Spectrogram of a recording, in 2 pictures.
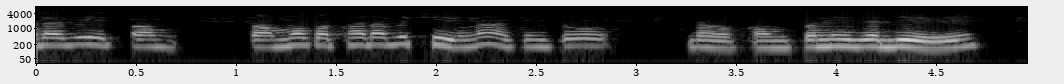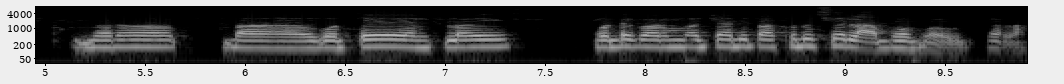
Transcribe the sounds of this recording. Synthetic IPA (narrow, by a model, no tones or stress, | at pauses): ɖabit̪ɔ | t̪ɔmɔkɔt̪ʰaɖabiʈʰiknakint̪u | d̪ekʰɔkɔmpanid͡ʒad̪i | bɛɾɔ | baɡoʈeemplɔj | ɡoʈekɔɾmɔt͡ʃaɾipakʰɔɾusela̰bʱɦɔbɔ̰ṵt̪ʰala̰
